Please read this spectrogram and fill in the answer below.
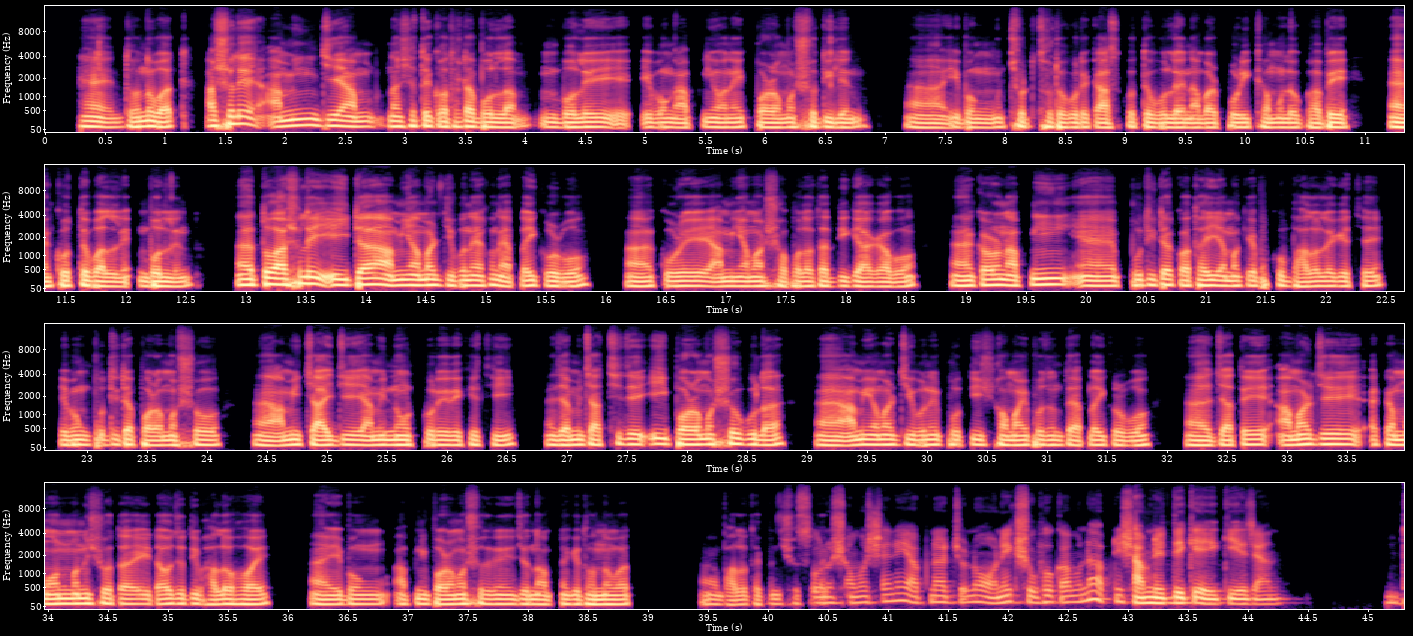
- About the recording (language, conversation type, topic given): Bengali, advice, চাকরিতে কাজের অর্থহীনতা অনুভব করছি, জীবনের উদ্দেশ্য কীভাবে খুঁজে পাব?
- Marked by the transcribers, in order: tapping; "আপনার" said as "আমনার"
